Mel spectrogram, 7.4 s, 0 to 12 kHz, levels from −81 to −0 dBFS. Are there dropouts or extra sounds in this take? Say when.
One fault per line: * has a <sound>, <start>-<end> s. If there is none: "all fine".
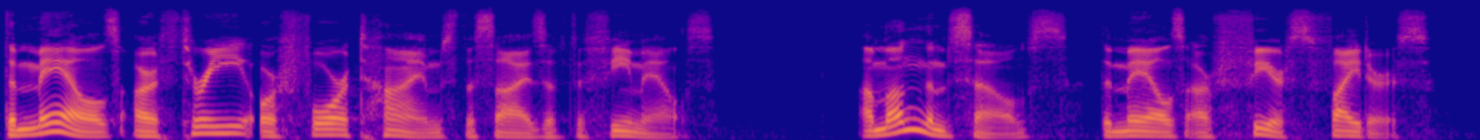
* has a dropout, 1.3-1.3 s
